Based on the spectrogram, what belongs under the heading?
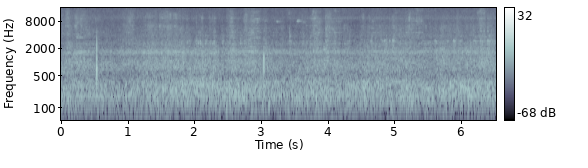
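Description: Freight cars of a slow-moving Florida East Coast Railway train rolling past on the rails, a steady rumble of wheels and cars. There is a sharp click about half a second in and a fainter one about three seconds in.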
